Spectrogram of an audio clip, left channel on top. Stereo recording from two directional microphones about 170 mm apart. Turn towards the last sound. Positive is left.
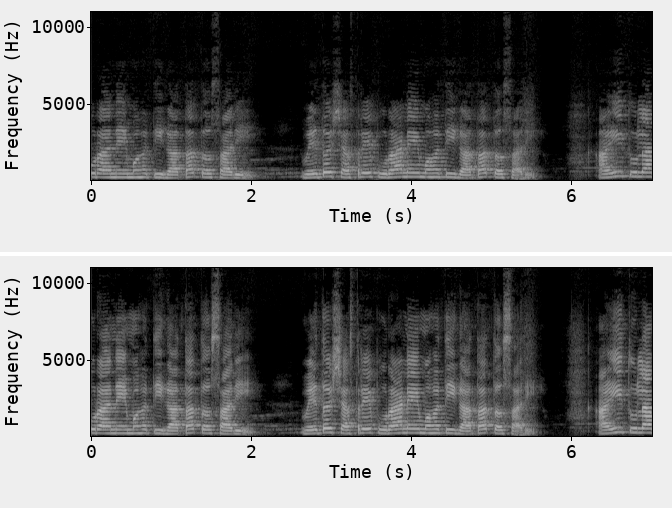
turn(degrees=-20)  # may be behind; listen again after turning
